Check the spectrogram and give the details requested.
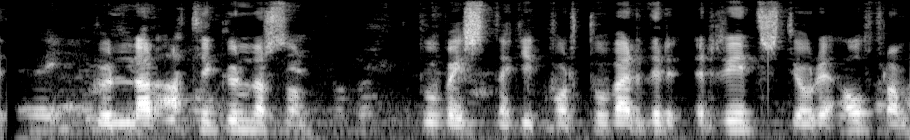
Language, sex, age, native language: Icelandic, male, 20-29, Icelandic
